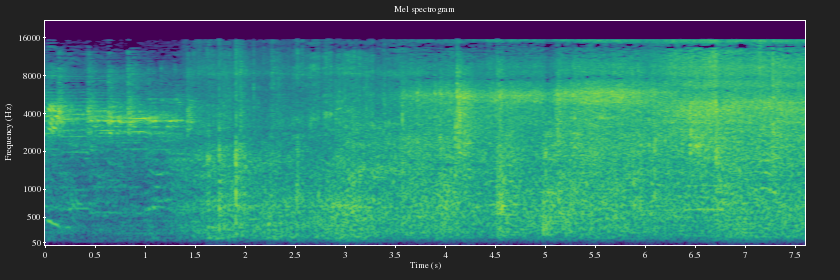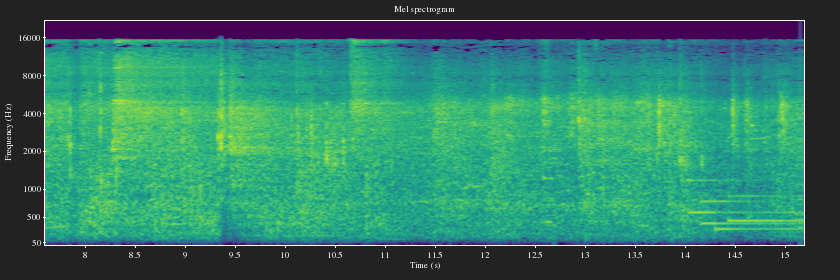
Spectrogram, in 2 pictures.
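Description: Busy skatepark: a crowd of people chattering, with skateboard wheels rolling on concrete and several sharp board clacks. The noise swells up a second or two in and then holds loud.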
